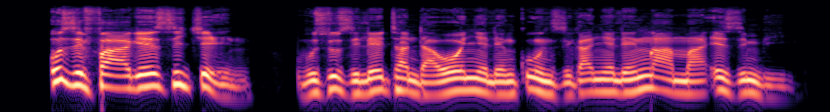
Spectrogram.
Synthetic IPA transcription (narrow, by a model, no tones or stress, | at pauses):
uzifaɣɛesit͡ʃʼeːni | uβusuzilɛtʰandʱawɔɲɛleŋkʼund͡zʱiɣaɲɛlɛŋ͡ǃamaʔezimbʱiːli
